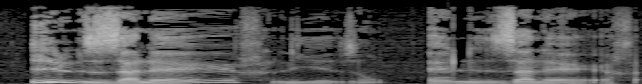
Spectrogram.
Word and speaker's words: allèrent: Ils allèrent, liaison, elles allèrent. And then this ENT at the end, you know, the mark for the plural. Well, clearly you don't pronounce it, so you get allèrent.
